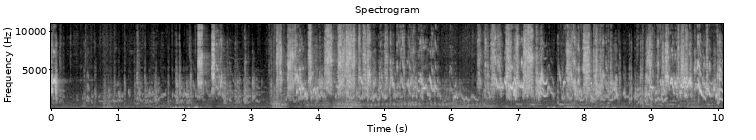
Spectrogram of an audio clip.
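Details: Several happy budgies chirping: quieter, broken twittering at first, then loud, overlapping scratchy warbles and squeaks that ebb briefly before rising again into busy chatter.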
